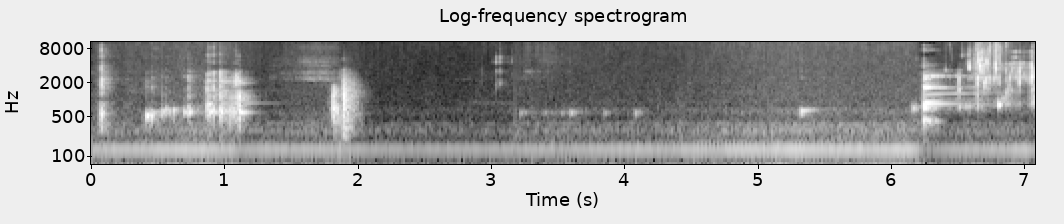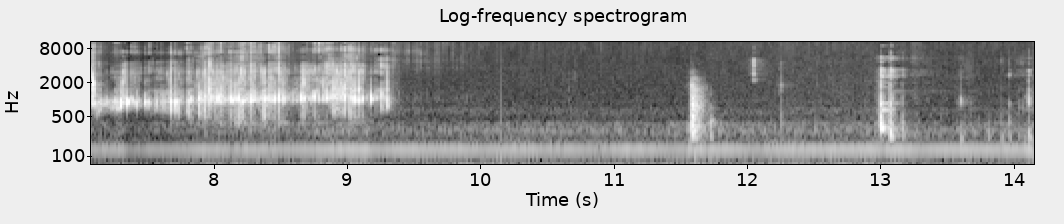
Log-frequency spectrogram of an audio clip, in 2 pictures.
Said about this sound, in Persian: از بطری چای یک نفرم لیوانم را پر میکنم. این یکی دیگر افکت صوتی نیست، واقعا همینجا و اکنون لیوانم را پر میکنم.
